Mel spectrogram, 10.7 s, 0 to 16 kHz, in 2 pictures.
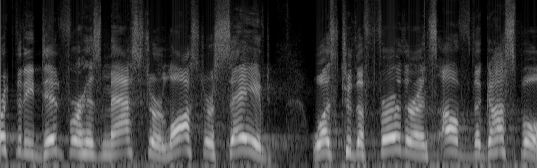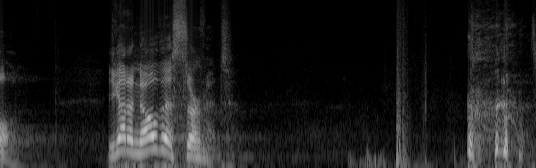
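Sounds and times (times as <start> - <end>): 
speech: 0.0 - 5.6, 6.4 - 7.7, 10.0 - 10.7
speaker coughing: 10.0 - 10.7.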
